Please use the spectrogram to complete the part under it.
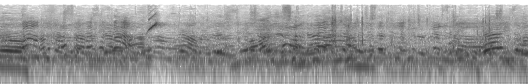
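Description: A crowd of men and women chatter loudly all around, close by, outdoors.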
